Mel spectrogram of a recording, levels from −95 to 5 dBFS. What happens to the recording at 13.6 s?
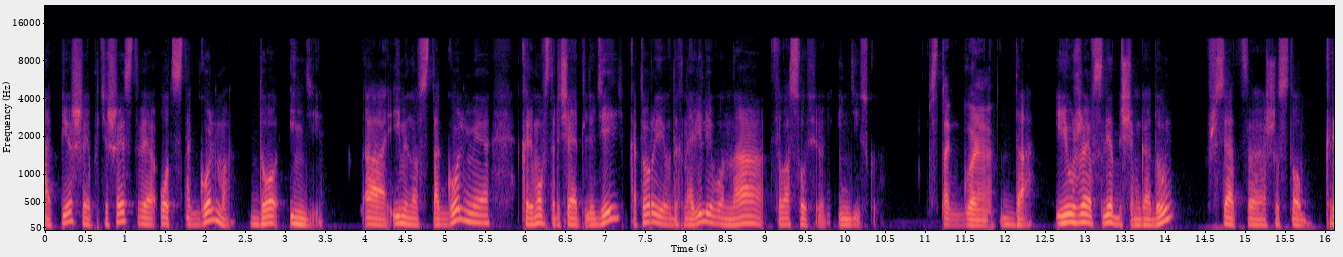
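At 13.6 s the audio is inside a stretch of scattered short gaps running from 8.02 to 15.36 s, just after "встречает людей которые". Packets went missing or arrived late in about five places, and the receiver filled each hole, the longest roughly 50 ms, by extending the previous sound. The result is brief ticks, smears and hiccups.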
